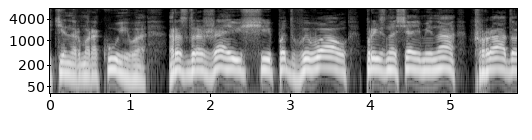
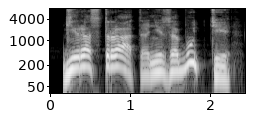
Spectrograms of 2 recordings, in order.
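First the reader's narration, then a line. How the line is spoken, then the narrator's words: Angry. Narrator (Russian): сердито сказал Самгин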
